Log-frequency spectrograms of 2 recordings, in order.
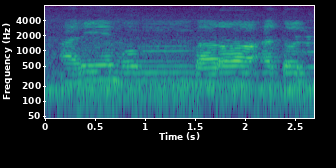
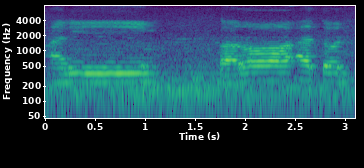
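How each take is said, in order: First: The words run together with no pause. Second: A brief pause without breath separates the words. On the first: "atau dibaca wasal atau iklab" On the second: "boleh dibaca sakta"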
